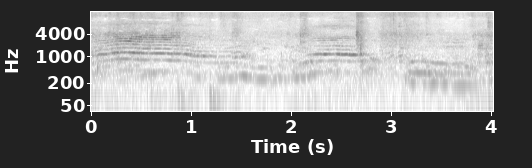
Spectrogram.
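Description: A baby or toddler crying: several drawn-out wailing cries, the first one long and slowly falling in pitch.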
